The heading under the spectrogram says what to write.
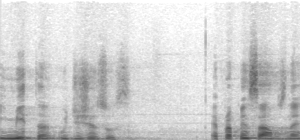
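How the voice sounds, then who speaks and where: You can hear echo from the room. The speaker is a man. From Brazil. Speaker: Sabbath school teacher. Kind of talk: Bible study discussion. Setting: church.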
